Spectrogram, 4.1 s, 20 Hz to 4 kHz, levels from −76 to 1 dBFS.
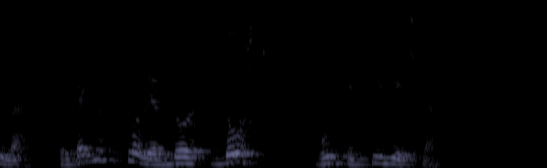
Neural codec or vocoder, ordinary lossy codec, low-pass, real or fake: none; AAC, 24 kbps; 3.6 kHz; real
